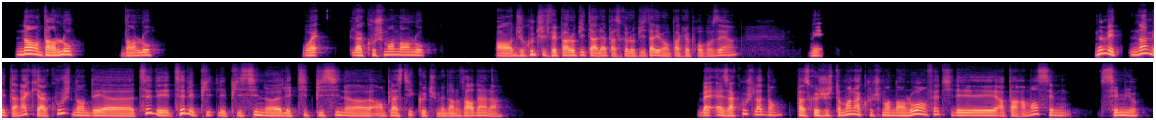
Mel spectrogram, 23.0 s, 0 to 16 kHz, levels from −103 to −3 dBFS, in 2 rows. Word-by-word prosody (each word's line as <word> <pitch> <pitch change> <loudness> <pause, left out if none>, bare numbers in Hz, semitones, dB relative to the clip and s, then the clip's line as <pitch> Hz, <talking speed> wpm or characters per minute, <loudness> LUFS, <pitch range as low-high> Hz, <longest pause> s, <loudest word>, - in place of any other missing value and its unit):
Non 190 +2 +7
dans 145 -3 +6
l'eau, 170 +3 +3 0.4
dans 120 -1 0
l'eau. 140 +2 0 1.4
Ouais, 135 +1 +3 0.3
l'accouchement 140 +4 +1
dans 150 -2 +2
l'eau. 140 -1 -3 0.6
Alors, 110 -1 +3
du 120 +2 -4
coup, 170 - 0
tu 155 - -5
le - - -11
fais 130 - +4
pas 130 - +2
à - - +4
l'hôpital 130 -2 +2
hein, - - +2
parce - - -5
que - - -2
l'hôpital 110 +3 0
ils - - +4
vont 115 -3 -2
pas 110 - -1
te - - -14
le - - 0
proposer 110 +6 -4
hein, 140 +2 -7 0.7
mais 120 -1 -4 2.7
Non 205 - +4
mais 175 -8 +2
non 205 +9 +2
mais - - 0
tu - - 0
en - - -1
as 185 - +2
qui 195 - -2
accouchent 220 -2 0
dans 130 -2 -1
des, 120 +1 +2
heu 110 -2 +3
tu - - -12
sais - - 0
des 125 - +1
tu 220 - +2
sais - - +5
des 185 - 0 0.2
les 120 -3 -2
piscines, 120 +5 -3
heu, 120 -1 +4
les 115 -1 -1
petites 120 +2 -9
piscines, 135 +3 -3
heu, 115 -2 0
en 115 0 -3
plastique 130 +5 -2
que - - -2
tu 115 - -9
mets 110 - -3
dans 110 0 -1
le 110 - -5
jardin 115 +3 +2
là. 100 -1 -6 1.9
Beh, 130 0 +3
elles 140 -5 +2
accouchent 200 - -1
là-dedans. 150 -2 -2
Parce - - +3
que 130 - +4
justement 125 +7 0
l'accouchement 135 -6 -2
dans 120 -1 +1
l'eau 180 - +5
en 190 -3 +4
fait 170 0 -7
il 135 - -2
est 125 -1 +3
apparemment, 120 +8 0
c'est 190 -7 -3
m 125 0 -7 0.3
c'est 135 - -2
mieux 125 -4 -2
130 Hz, 215 wpm, -26 LUFS, 115-150 Hz, 2.7 s, Non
